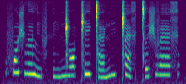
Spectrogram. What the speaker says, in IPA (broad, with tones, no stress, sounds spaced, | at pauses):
f ɔ˦ ʃ ð ə˦ l i˨ f θ i˨ ŋ͡ǁ ɔ˦ ǁ e˦ ǀ æ˨ ŋ i˦ ǁ æ˦˨ x ǀ ə˨˦ ʃ v æ˦ x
